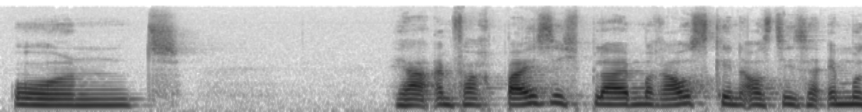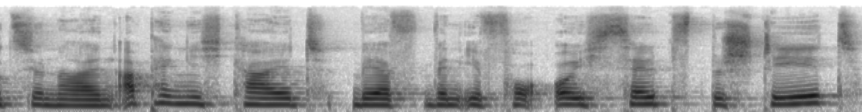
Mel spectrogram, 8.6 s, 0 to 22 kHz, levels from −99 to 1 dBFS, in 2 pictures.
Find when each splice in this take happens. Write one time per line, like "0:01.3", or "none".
none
